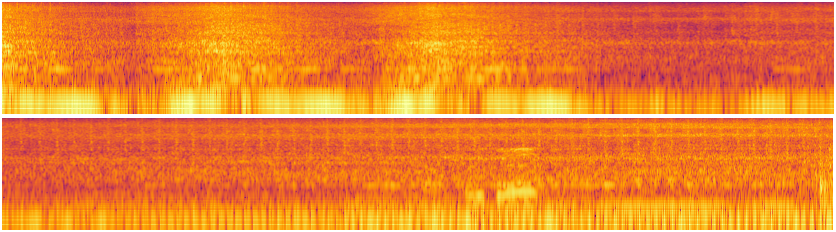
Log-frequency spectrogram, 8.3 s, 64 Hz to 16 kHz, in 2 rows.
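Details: Freshly rebuilt 1600 air-cooled flat-four for a 1965 VW Beetle, timing set, choke working, a little fuel hungry: two quick revs rising and falling smoothly, then an even, settled idle with no knocks or misses; normal running and revving.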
